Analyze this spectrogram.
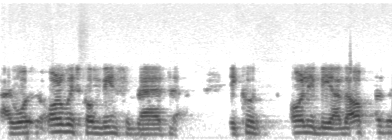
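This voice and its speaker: A man with a non-native accent, medium pitch, ordinary pitch variation and a moderate pace. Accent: non-native English, noticeable. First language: Italian. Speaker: software developer. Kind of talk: conference Q&A. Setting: video call. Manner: halting, many fillers.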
